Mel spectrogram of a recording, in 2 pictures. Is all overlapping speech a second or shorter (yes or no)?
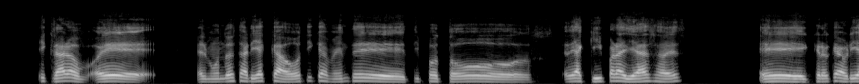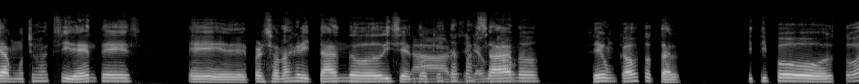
no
